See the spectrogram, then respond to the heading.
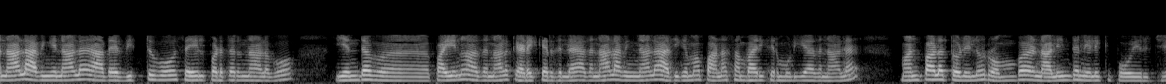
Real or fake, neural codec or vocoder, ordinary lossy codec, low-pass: real; none; AAC, 16 kbps; 7.2 kHz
